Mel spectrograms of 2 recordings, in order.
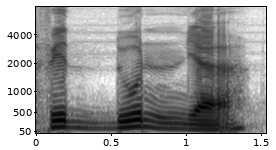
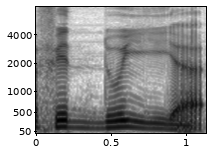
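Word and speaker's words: فِي الدُّنْيَا: dijelas dengan baca jelas Fiddunya tidak dibaca fiduya tapi fiddun ya kemudian khizyahum khizum masukkan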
